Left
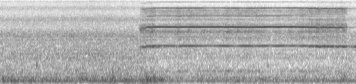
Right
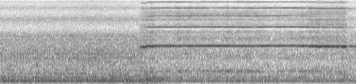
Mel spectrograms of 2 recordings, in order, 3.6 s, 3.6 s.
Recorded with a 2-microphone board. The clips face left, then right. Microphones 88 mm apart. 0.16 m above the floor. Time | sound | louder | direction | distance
1.4 | a violin | right 2 dB | 30° right (ahead or behind) | 1.2 m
